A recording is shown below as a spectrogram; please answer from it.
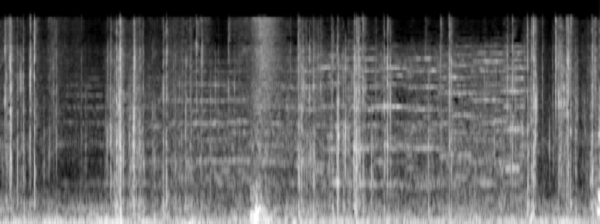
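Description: Plastic sweet packets crinkling and rattling as they are handled, with music playing in the background from about halfway through.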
